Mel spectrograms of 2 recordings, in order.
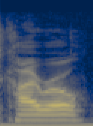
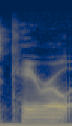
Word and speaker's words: Cairo: lot of metropolis Koo I know it says Cairo but the proper local pronunciation is Koo Illinois uh syon I'm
